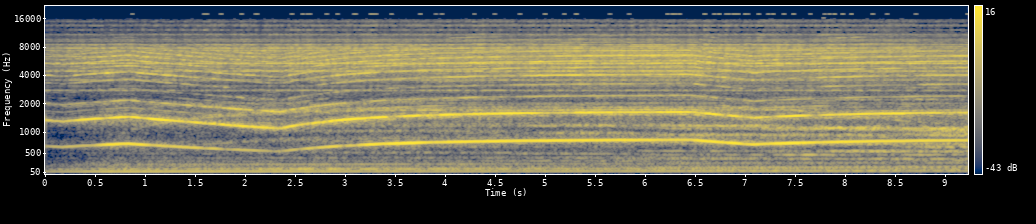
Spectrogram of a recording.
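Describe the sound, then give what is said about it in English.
Emergency sirens wail continuously at a dock complex, their pitch slowly dipping and rising over a low engine rumble. The sirens sound loud throughout, with no voices. “Sirens began to grow in volume, drawing nearer.”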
